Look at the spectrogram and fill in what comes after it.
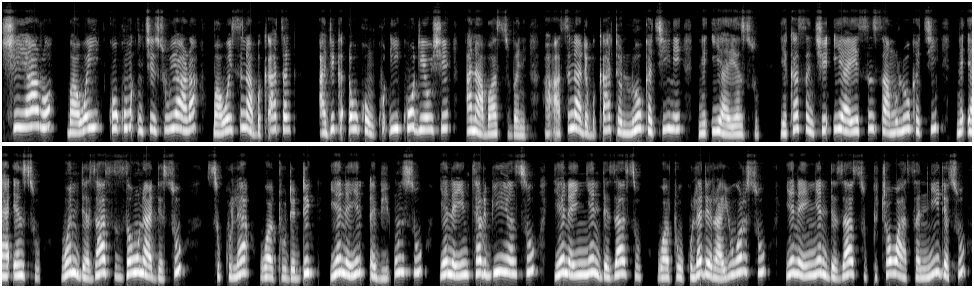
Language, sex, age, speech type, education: Hausa, male, 15-29, spontaneous, secondary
